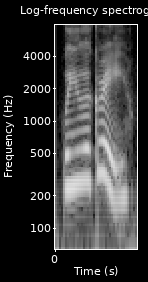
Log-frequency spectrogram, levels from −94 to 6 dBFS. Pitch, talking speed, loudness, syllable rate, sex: 250 Hz, 220 wpm, -14 LUFS, 6.6 syllables/s, female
